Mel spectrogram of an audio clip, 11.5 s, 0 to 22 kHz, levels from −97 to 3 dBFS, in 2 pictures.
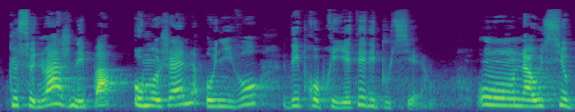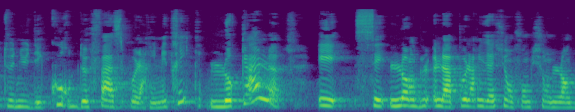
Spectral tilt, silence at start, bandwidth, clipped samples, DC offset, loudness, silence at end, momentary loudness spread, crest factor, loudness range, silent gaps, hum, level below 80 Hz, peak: -5 dB/octave; 0.1 s; 15.5 kHz; under 0.1%; under 0.1%; -20 LUFS; 0 s; 11 LU; 18 dB; 3 LU; none; none; -76 dBFS; -2 dBFS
